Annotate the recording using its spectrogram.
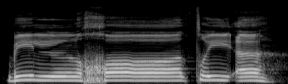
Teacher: خا اور طا کو موٹا پڑھیں گے، یہ دونوں حروف مستعلیہ میں سے ہیں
